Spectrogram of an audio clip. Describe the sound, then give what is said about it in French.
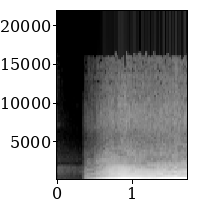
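A steady, buzzy lip vibration like a brass player's embouchure starts abruptly and holds one pitch, fairly loud, with a nasal, insect-like drone and no talking. “Mais pas du tout, c'est le son de mes lèvres qui vibre.”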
